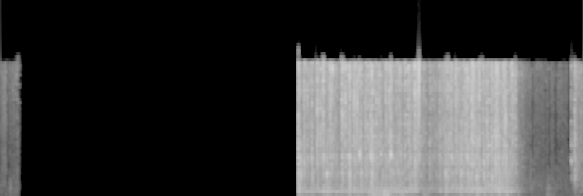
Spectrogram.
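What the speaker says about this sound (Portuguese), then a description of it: "E agora eu vou passar a costura." A sewing machine stitches a seam along folded, creased fabric. After a silent gap it runs in one loud, steady, close burst of rapid whirring for about two seconds, then slows and stops.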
